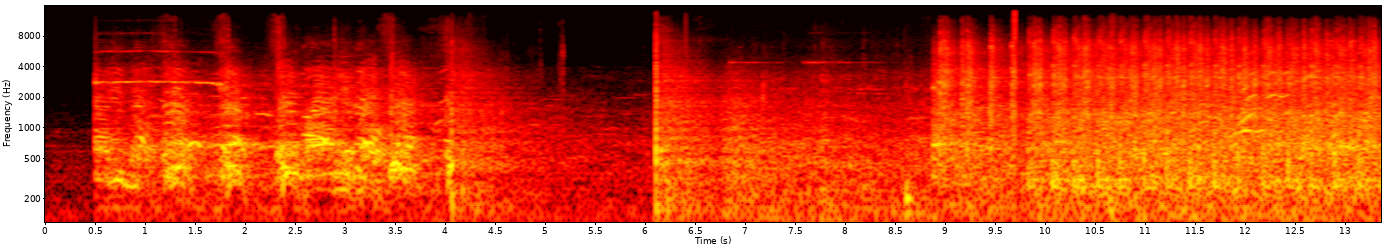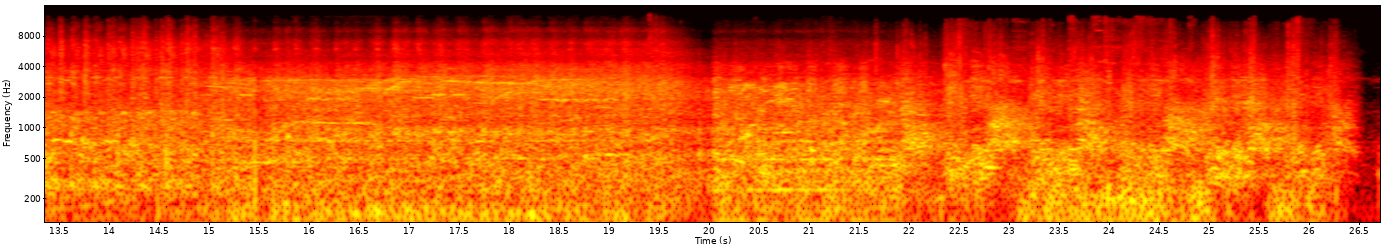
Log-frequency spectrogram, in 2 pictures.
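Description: A large crowd of anti-government protesters in Turkey, on the fourth day of protests calling for the resignation of Prime Minister Recep Tayyip Erdogan, shouts and chants loudly and continuously outdoors, voices overlapping in a dense roar, with rhythmic clatter and bursts of noise running through it.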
